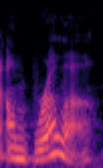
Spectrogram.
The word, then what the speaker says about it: umbrella: Now, the U in umbrella is pronounced a, umbrella. So this time, the U is pronounced as a vowel sound.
